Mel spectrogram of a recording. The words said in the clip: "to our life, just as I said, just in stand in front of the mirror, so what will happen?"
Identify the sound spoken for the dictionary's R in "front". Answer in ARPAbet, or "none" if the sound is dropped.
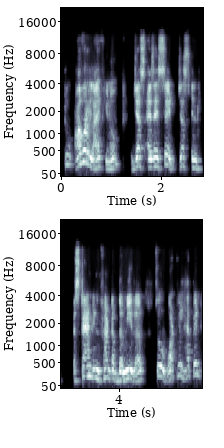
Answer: R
